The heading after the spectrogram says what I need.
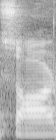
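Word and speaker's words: sword: लेकिन यहां पे हमको डब्लू को नहीं पढ़ना। स्वर्ड ऐसे नहीं पढ़ना है। व को नहीं पढ़ना। केवल स्वॉर्ड ऐसे पढ़ना है हमें।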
